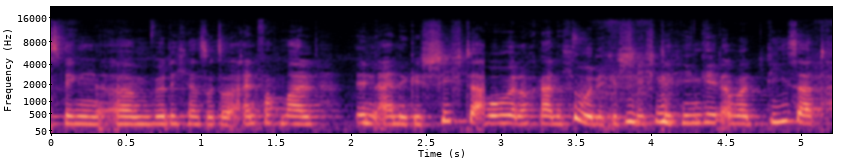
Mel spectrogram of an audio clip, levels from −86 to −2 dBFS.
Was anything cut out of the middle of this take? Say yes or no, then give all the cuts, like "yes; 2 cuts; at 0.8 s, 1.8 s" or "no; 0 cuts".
yes; 3 cuts; at 1.1 s, 2.9 s, 3.5 s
